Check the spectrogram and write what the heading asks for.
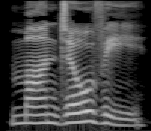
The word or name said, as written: mondovi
